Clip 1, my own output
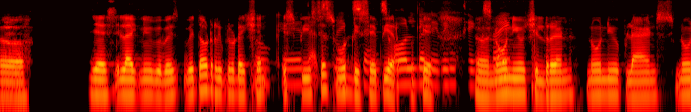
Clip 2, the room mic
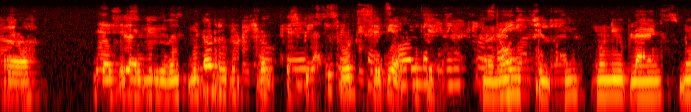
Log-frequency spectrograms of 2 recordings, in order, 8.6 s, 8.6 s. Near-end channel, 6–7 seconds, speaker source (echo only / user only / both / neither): both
